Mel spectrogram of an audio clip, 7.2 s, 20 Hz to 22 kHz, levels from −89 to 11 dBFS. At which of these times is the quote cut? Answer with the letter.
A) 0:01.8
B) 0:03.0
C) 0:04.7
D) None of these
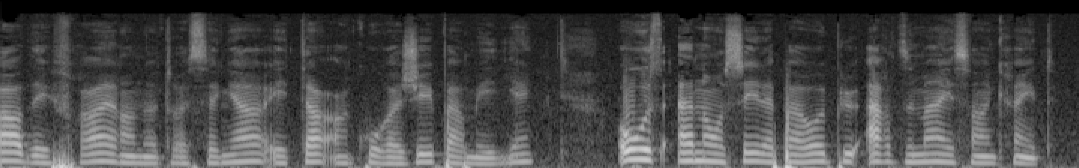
A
